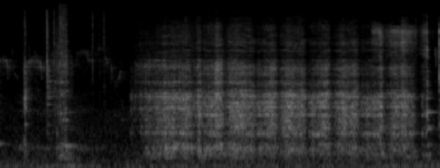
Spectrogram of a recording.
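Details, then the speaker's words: Severely rusty Murray mower that sat outdoors a long time, turned over by hand: dry, gritty scraping rasp rising and falling about twice a second; rust on the flywheel rubbing past the ignition coil. "Just turning it over, you can hear all that rust rubbing past the coil."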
